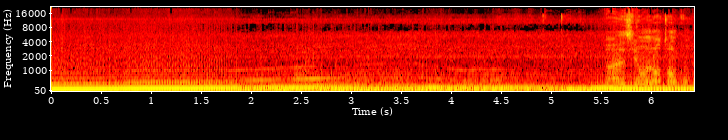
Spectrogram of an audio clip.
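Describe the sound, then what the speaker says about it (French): A car accelerating gently, its supercharger whining as the engine note rises and settles in a loud steady drone, with a voice speaking over it. "Ah si, on l'entend le compresseur, hein."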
